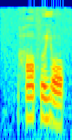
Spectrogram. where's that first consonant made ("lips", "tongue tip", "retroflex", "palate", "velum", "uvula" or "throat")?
throat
